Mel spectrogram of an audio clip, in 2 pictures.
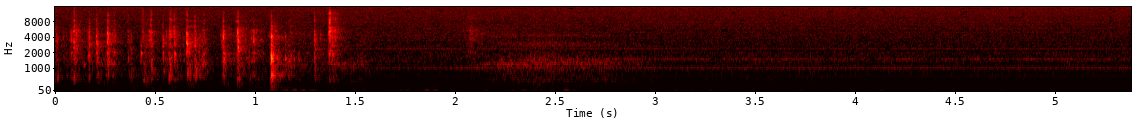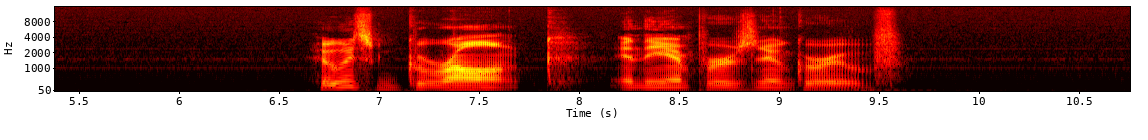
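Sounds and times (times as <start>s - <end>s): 
typing on a computer keyboard: 0.0s - 1.5s
speech: 6.7s - 9.7s.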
